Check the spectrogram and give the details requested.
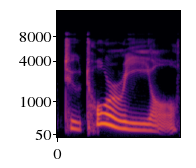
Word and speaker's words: tutorial: all sound like er tutorial tutorial this is a good example of the I and the a going in separate syllables and being heard individually eel tutorial this the can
